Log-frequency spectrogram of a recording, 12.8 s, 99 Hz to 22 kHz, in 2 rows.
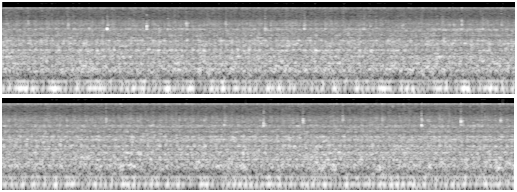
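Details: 1998 Volvo S70 base five-cylinder, warm, timing belt replaced at ~140,000 miles: light rhythmic chirp in time over steady idle; owner suspects crankshaft pulley/harmonic balancer, not pinpointed with stethoscope.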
